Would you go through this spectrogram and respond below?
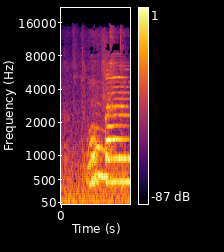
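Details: Ame-chan, an 11-month-old rescued female cat at the peak of her first heat, calls indoors: after a quiet start, a drawn-out tonal yowl swells up and holds steady and level to the end, in a quiet room.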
